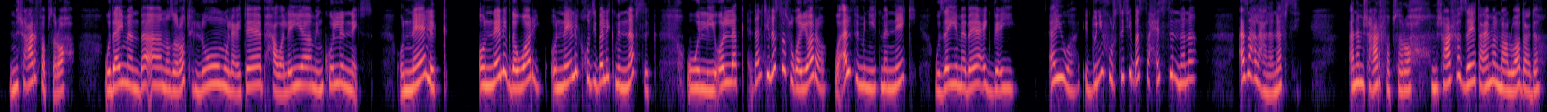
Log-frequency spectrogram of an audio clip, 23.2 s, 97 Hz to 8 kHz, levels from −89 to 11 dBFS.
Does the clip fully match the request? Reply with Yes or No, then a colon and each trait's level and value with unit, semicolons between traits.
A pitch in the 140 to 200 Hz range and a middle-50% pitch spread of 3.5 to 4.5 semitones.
No: very high, 275 Hz; average, 4.0 semitones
